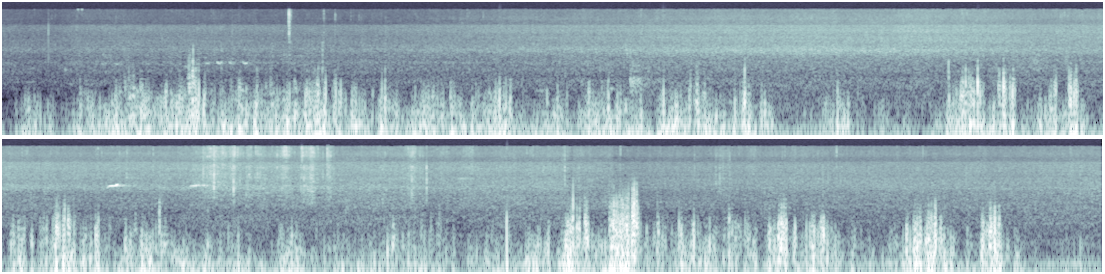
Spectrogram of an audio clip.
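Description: Wind buffeting the microphone: a loud, low rumble that swells and falls in gusts, strongest about three-quarters of the way through.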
